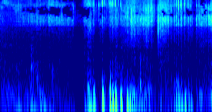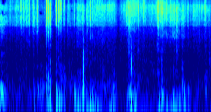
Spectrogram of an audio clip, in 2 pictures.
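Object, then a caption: Thin metallic foil sheet. A hand-sized sheet of thin gold metallic foil is crinkled and scrunched by long-nailed fingers close to the microphone. A soft rustle in the first second gives way to louder, dense crackling and tearing-like crinkles with bright, sharp edges over a low rumbling body. The crinkling continues in uneven bursts to the end.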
